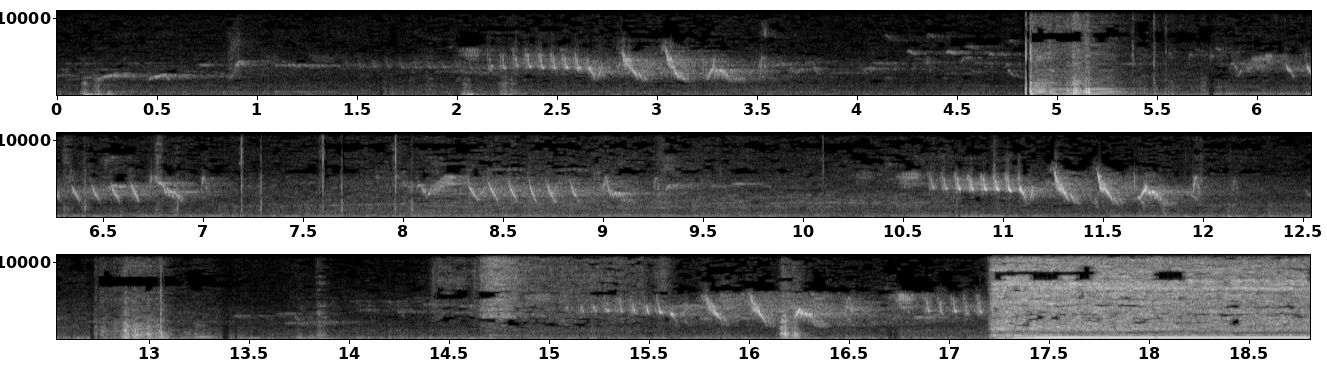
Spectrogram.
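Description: Small songbird singing in short trilled phrases of rapid high chirps, one every couple of seconds, with a few sharp clicks between them. Near the end a loud harsh buzz with a low steady hum cuts in for about a second and a half and stops abruptly.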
